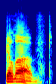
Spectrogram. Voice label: "beloved", American

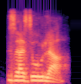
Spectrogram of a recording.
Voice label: "zarzuela", Indian

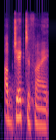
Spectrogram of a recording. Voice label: "objectify", Indian

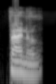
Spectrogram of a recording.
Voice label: "panel", Indian; Dictionary

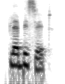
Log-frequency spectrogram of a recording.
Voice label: "plebiscite", Indian; Dictionary

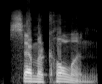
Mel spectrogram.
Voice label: "semicolon", American

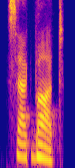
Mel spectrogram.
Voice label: "sackbut", Indian

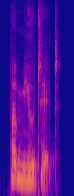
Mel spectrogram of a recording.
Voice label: "Permutit", Indian; Dictionary

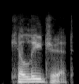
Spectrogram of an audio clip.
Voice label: "collegiate", American

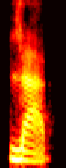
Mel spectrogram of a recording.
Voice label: "lab", Indian

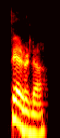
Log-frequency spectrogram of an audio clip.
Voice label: "ferula", Indian

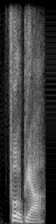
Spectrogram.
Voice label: "phobia", Indian; Dictionary

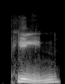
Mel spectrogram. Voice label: "peen", American

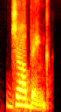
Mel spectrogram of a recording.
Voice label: "jobbing", Indian

